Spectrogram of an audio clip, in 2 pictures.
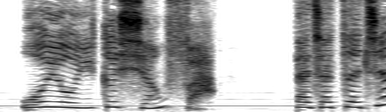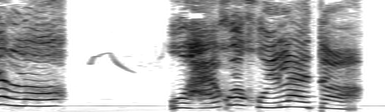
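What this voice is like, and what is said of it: Tiny little voice. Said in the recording (Chinese): “有个小小的声音说”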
